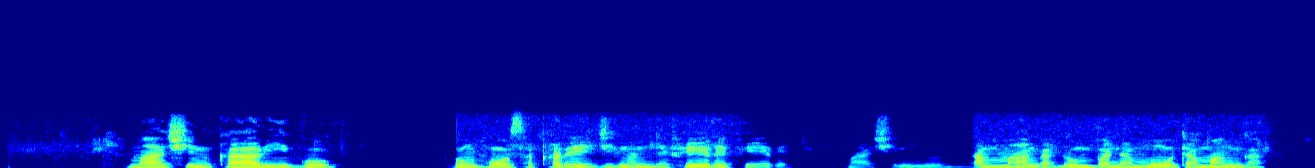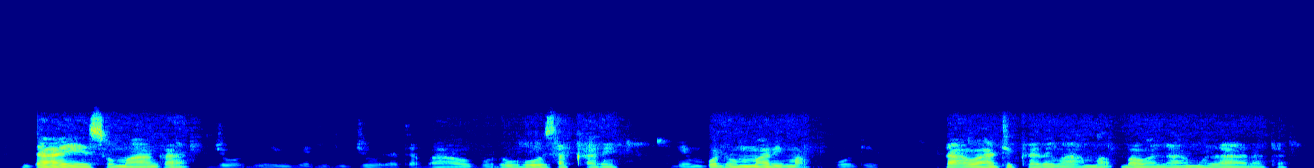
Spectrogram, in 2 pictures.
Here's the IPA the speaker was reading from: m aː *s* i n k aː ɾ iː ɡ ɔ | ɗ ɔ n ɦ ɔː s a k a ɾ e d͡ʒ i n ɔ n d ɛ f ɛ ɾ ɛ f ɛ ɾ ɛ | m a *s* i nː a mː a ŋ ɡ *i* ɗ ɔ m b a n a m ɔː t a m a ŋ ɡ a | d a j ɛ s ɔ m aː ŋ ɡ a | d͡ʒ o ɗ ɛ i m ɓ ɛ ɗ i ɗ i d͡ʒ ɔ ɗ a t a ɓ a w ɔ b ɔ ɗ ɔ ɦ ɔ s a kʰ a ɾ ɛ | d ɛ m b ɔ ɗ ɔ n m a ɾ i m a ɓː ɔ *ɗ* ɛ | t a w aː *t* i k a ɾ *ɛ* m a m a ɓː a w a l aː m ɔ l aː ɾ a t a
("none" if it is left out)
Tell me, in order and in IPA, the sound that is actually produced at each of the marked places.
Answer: ʃ, ʃ, a, d, t, ɛ

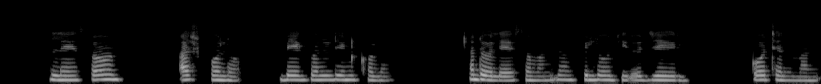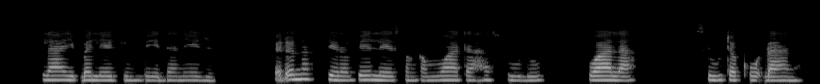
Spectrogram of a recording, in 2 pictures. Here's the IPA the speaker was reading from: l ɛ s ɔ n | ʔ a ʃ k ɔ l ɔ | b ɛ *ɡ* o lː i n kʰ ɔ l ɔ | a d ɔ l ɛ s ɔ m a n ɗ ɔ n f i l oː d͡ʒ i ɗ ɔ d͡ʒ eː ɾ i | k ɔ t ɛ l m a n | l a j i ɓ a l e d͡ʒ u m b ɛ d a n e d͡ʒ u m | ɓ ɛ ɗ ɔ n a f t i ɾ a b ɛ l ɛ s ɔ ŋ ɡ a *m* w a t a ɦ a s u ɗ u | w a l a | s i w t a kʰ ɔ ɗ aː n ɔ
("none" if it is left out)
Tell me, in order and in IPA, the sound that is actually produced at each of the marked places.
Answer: ɡ, m

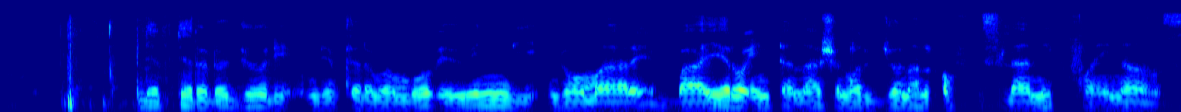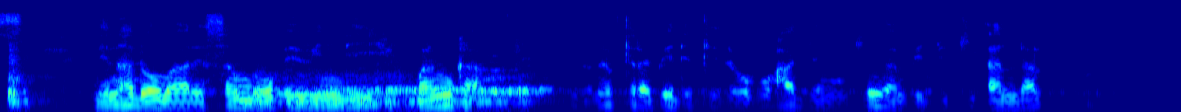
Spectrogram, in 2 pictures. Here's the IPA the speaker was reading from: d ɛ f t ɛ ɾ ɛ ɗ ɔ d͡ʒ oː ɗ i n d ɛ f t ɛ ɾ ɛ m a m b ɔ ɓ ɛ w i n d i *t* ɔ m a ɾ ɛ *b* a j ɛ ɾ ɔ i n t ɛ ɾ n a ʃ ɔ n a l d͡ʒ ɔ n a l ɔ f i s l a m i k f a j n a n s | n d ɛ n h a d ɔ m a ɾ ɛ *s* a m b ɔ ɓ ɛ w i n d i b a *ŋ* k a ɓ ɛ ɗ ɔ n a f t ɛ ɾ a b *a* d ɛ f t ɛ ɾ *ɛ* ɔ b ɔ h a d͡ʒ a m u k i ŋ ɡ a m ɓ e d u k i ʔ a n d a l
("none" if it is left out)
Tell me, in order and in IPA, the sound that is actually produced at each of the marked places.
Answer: d, b, s, ŋ, ɛ, ɛ

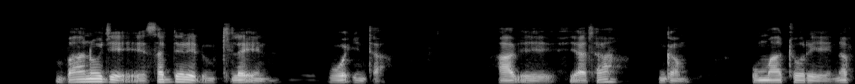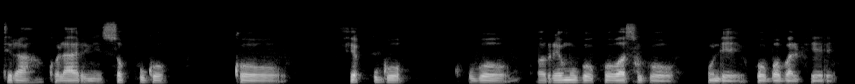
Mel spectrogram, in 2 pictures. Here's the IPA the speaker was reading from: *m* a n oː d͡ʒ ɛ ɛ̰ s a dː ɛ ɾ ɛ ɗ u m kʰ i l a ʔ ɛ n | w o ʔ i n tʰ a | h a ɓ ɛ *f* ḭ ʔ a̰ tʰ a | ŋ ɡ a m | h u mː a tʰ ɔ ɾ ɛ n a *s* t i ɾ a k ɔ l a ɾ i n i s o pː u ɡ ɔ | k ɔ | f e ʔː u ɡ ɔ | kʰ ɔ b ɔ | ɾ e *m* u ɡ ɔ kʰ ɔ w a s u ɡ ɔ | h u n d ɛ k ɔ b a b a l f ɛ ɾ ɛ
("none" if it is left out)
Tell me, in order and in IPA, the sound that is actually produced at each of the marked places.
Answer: b, f, f, m

